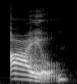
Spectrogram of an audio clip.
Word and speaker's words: aisle: Now let's talk about the word aisle. It looks strange because it has an S, but we don't pronounce the S.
